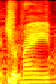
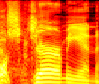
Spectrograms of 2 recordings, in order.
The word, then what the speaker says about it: Jermaine: That's how you say it like an American. Jermaine. Well, if you say it like a Jamaican, Jermian.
